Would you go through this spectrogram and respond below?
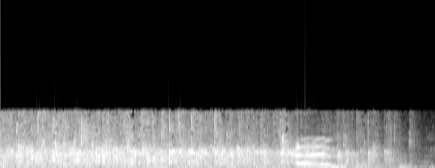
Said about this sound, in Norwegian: Men neste sesjon, da skal vi ta en applaus for alle fire.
